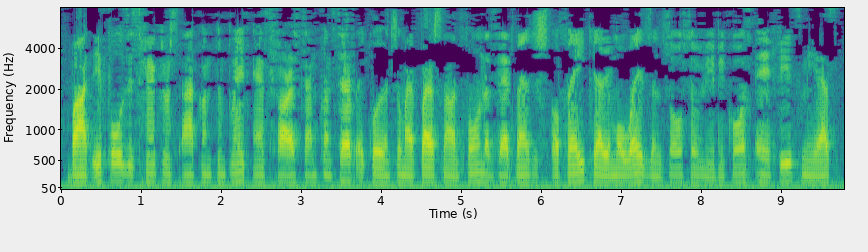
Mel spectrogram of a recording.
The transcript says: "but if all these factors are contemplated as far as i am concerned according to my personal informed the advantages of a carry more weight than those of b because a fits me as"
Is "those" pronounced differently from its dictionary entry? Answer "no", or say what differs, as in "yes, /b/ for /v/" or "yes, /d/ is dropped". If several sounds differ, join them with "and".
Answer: yes, /s/ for /z/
